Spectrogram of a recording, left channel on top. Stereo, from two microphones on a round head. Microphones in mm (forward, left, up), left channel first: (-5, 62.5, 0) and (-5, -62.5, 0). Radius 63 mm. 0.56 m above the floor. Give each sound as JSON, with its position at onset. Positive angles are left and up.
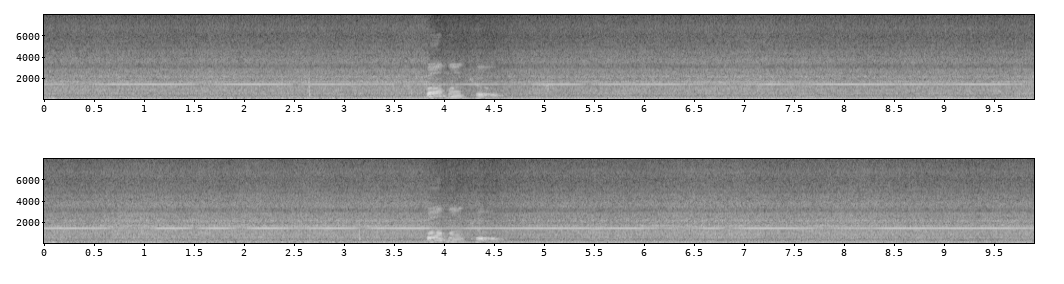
{"t": 3.8, "sound": "a man speaking", "side_deg": 5, "distance_m": 1.5}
